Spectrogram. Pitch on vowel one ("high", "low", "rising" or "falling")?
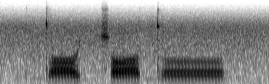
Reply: low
